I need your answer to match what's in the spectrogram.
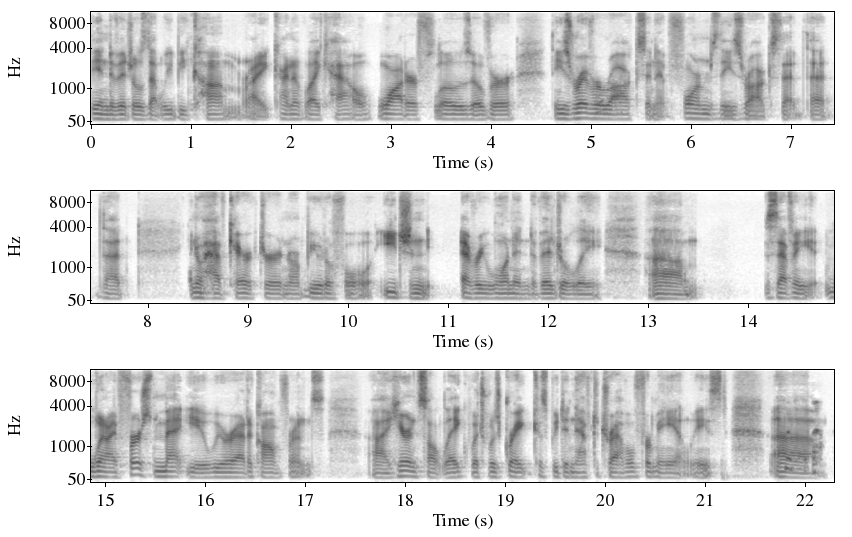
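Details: Adult man speaking; ordinary speech.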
